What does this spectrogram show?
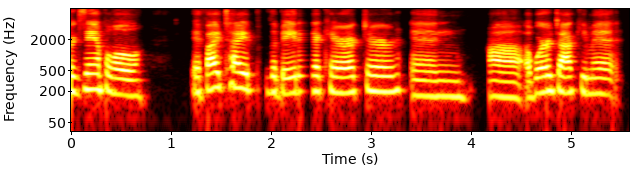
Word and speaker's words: beta: So for example, if I type the beta character in a Word document, VoiceOver can read it, but it doesn't read it as beta. It reads it as vita.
